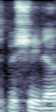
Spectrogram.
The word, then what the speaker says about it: Bushido: Well, it is Bushido, so I'm saying it right. There's an I in there. It's not a U there. It's an I.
